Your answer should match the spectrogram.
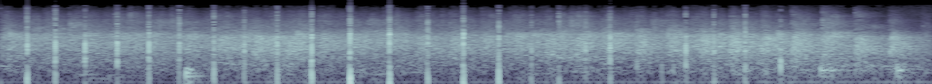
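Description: A crowd in Berlin applauds steadily for several seconds as a farewell to a departing member, a dense wash of many hands with a few sharp, louder claps standing out at irregular moments throughout.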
